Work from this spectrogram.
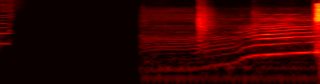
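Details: A cow gives a single long, rising moo that grows louder and ends in a harsh, breathy burst, after a moment of silence.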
